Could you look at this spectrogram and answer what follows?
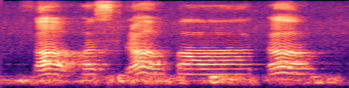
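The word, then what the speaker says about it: সহস্রপাৎ: হ হচ্ছে এইরকম, তাহলে সহস্রাক্ষাহ, সাহস, তারপর আবার সকারের নিচে দাগ রয়েছে, তাহলে তারপরে স্রতে উপরে রয়েছে, তাহলে প্রথম সকারে আমি নিচে নামিয়ে দেবো, কিরকম হবে, পুরুখাহ সহস্রাক্ষাহ সহস্রপাত, বুঝা যাচ্ছে কিরকম হলো, পুরুখাহ সহস্রাক্ষাহ সহস্রপাত, বলুন।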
